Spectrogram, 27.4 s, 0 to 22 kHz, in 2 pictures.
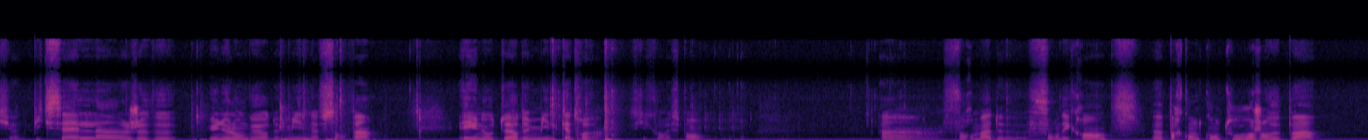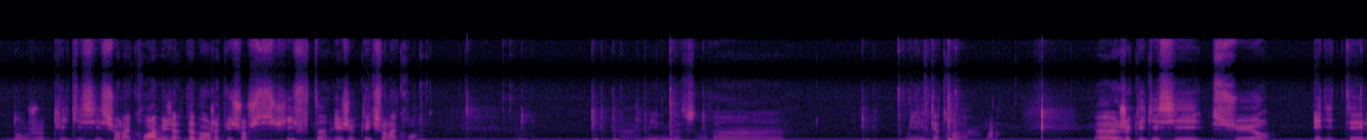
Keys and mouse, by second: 0.9 click, 1.5 click, 2.2 ctrl+a, 3.0 KP_1, 3.2 KP_9, 3.4 KP_2, 3.9 Tab, 5.3 KP_1, 5.7 KP_0, 5.9 KP_8, 6.2 KP_Enter, 7.1 KP_Subtract, 8.7 click, 9.7-10.4 drag, 10.5 click, 17.5 shift+click, 18.8 ctrl+click, 19.1 ctrl+a, 19.8 KP_1, 20.0 KP_9, 20.3 KP_2, 20.6 KP_0, 20.9 Tab, 22.5 KP_1, 22.9 KP_0, 23.1 KP_8, 23.3 KP_Enter.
